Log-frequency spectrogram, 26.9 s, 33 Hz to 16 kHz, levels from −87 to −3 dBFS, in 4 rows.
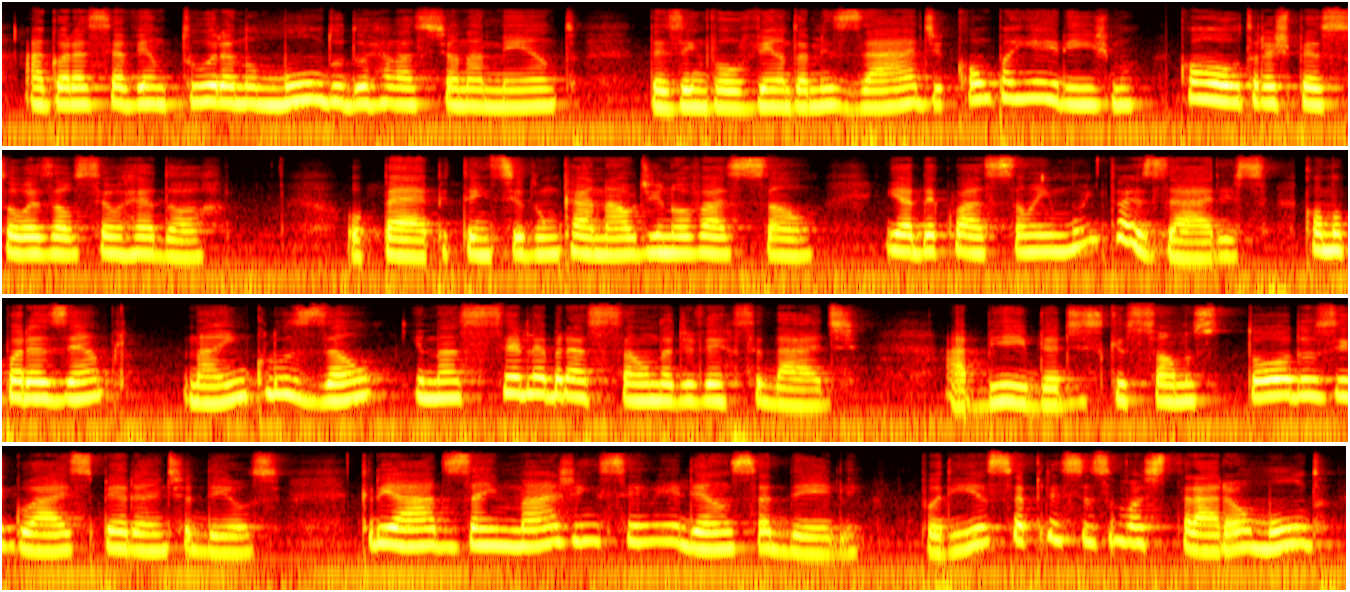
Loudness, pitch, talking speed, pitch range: -20 LUFS, 200 Hz, 140 wpm, 185-225 Hz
